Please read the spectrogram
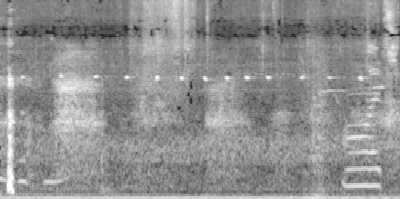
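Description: Soft rustling of soil and roots as a hand roughs up a plant's root ball for planting, over a steady low hum. A voice sounds briefly near the end.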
